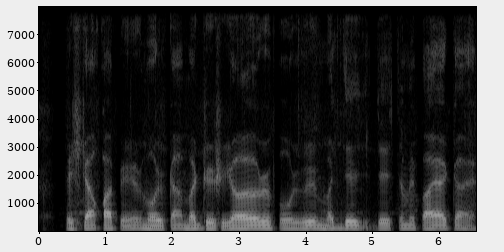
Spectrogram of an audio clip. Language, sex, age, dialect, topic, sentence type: Hindi, male, 60-100, Kanauji Braj Bhasha, agriculture, statement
